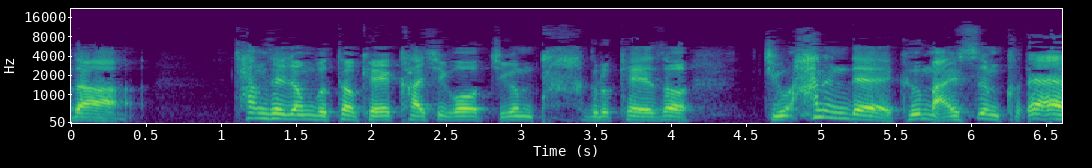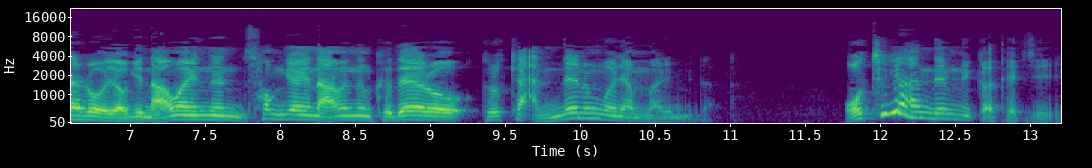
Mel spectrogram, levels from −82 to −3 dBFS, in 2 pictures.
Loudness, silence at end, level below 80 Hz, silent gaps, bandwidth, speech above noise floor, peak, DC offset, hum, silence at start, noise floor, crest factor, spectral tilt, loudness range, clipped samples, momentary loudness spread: -21 LUFS; 0.05 s; -66 dBFS; none; 12 kHz; 47 dB; -2 dBFS; under 0.1%; none; 0 s; -68 dBFS; 20 dB; -5 dB/octave; 6 LU; under 0.1%; 11 LU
